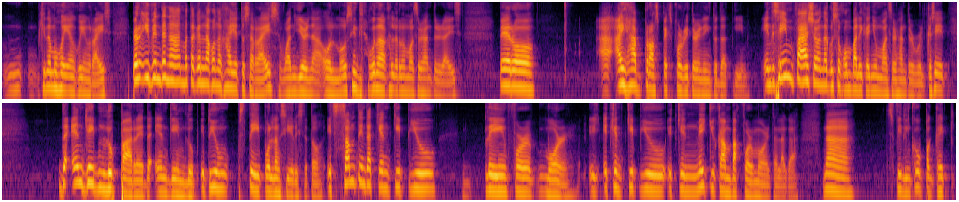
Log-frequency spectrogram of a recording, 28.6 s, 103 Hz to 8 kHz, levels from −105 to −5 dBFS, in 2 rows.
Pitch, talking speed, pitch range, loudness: 155 Hz, 190 wpm, 135-180 Hz, -27 LUFS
